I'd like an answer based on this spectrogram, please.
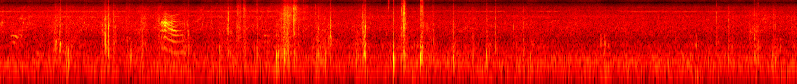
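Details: Orange tabby stray cat, found sleeping in tetrapods, emerges gladly at a familiar face, giving a single short meow early on amid frequent clicks, knocks and steady outdoor background noise.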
